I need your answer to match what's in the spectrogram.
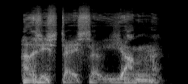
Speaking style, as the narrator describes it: Gilbert grumbled enviously

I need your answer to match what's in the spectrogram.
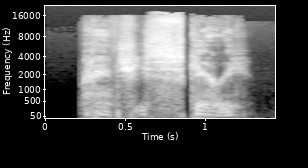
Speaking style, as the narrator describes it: whispered David

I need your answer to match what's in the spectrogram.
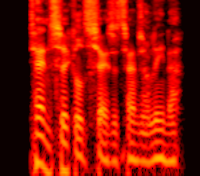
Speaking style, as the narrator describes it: Seamus muttered

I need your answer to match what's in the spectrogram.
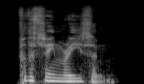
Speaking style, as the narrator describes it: Cassiopeia huffed impatiently

